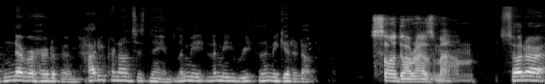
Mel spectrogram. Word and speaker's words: Azmoun: Sardar Azmoun. Sardar Azmoun. Never heard of him. Never heard of him. Yeah. Is that Azmoun or what? Azmoun, yeah. Azmoun. Let me tell you guys who Azmoun is.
